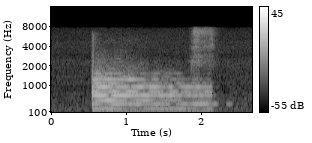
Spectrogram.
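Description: A single loud bell strike rings out suddenly, its rich harmonic tone sustaining steadily for about a second and a half before cutting off, with a brief higher shimmer near the end.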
